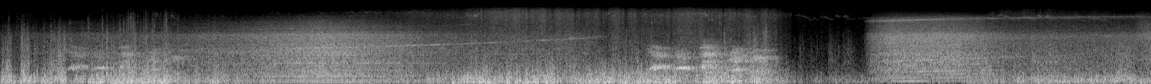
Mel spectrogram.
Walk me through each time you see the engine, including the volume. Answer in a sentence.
You can hear the engine from 0.0 to 6.0 s, getting louder then quieter; and briefly from 8.7 to 11.4 s.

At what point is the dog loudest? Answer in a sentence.
The volume of the dog peaks at 7 seconds.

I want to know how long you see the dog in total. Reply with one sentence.
You can hear the dog for 3 seconds altogether.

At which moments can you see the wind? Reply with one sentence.
You can hear the wind from 0.0 to 11.4 s.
